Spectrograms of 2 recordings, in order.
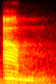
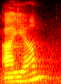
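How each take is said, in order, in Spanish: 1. Se acorta en una sola sílaba contraída. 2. Se pronuncian dos palabras completas separadas.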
